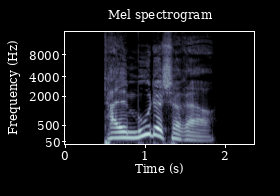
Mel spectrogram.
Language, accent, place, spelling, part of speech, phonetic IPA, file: German, Germany, Berlin, talmudischerer, adjective, [talˈmuːdɪʃəʁɐ], De-talmudischerer.ogg
- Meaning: inflection of talmudisch: 1. strong/mixed nominative masculine singular comparative degree 2. strong genitive/dative feminine singular comparative degree 3. strong genitive plural comparative degree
